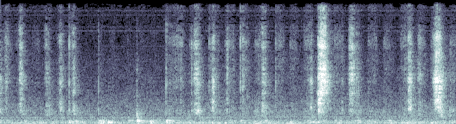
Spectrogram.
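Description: A wooden stylus scratches across a black wax-coated scratch-art sheet in a spiral-bound pad. The result is quiet, uneven, bright scratching strokes with a soft hiss, and a couple of sharper, louder strokes stand out near the end.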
